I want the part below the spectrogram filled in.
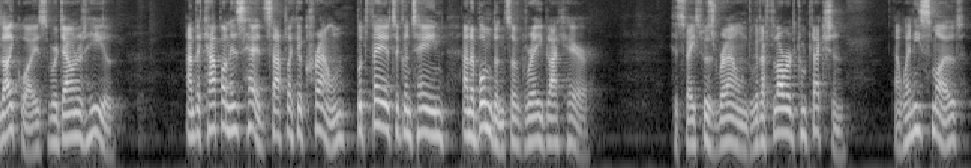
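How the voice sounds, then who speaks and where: A man's voice: fairly high pitch, fairly bright tone. A man narrating a scripted short story as its reader.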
